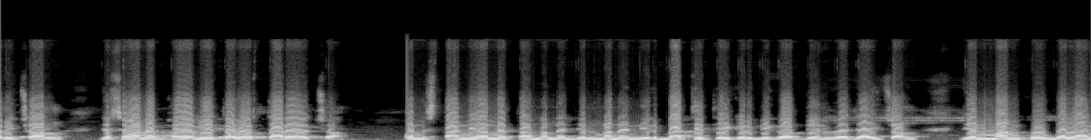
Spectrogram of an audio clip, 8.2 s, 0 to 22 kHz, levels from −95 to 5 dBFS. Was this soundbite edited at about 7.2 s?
no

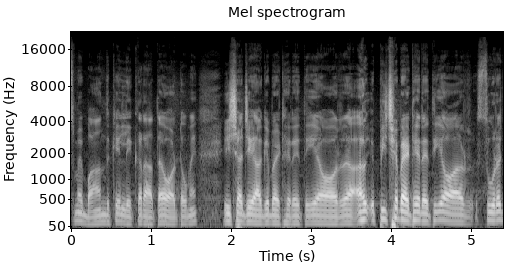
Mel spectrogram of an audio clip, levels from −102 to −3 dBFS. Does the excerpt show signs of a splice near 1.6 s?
no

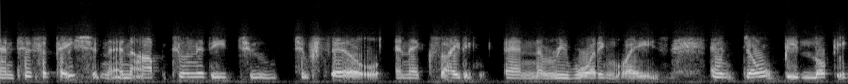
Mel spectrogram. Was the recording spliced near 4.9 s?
yes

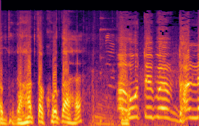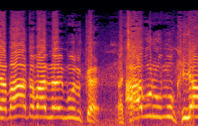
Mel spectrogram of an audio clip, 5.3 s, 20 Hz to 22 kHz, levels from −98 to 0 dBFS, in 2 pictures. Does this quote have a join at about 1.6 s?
yes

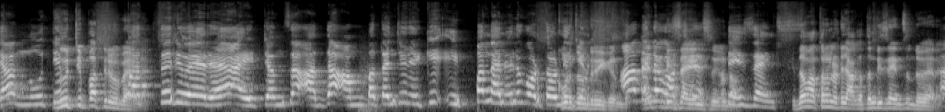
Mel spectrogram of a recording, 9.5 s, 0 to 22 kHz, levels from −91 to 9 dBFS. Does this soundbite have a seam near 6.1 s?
no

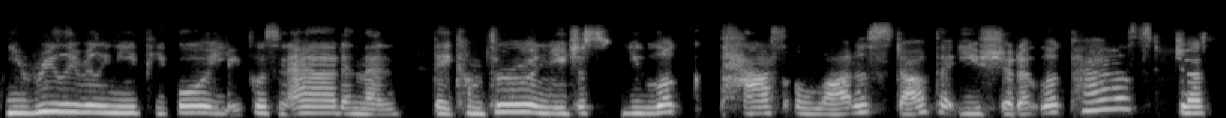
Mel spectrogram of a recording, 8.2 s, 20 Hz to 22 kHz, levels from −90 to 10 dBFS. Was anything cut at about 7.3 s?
no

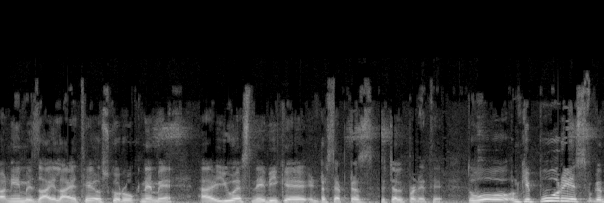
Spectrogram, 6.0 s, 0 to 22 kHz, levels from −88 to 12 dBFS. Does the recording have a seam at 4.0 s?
yes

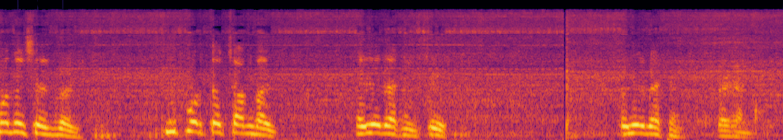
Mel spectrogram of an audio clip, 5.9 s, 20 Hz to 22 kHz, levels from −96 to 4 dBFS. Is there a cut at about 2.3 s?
no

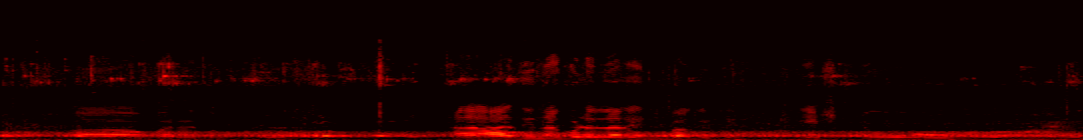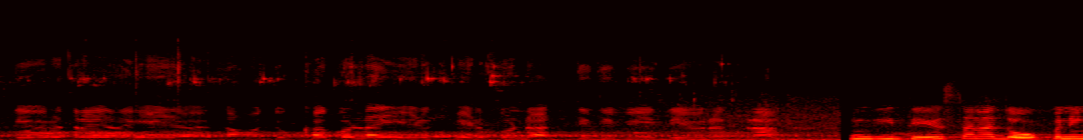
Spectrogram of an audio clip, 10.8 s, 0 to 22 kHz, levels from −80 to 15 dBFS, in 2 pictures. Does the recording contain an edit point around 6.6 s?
no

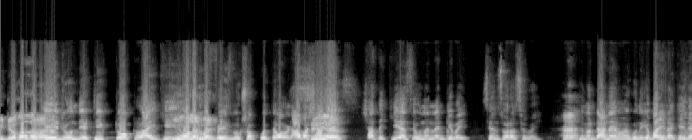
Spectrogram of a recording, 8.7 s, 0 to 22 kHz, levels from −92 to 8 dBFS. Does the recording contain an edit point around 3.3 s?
no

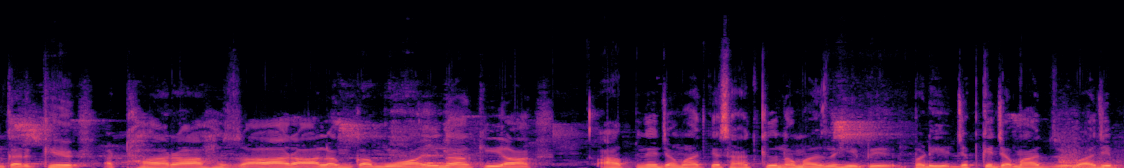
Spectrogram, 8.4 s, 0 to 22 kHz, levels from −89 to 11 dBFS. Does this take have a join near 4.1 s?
yes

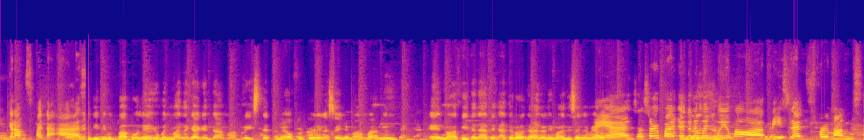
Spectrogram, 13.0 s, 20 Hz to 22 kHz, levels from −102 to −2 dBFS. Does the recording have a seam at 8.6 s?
no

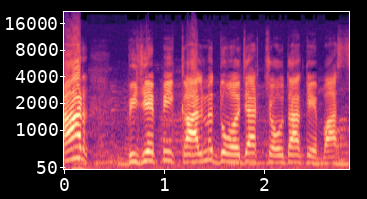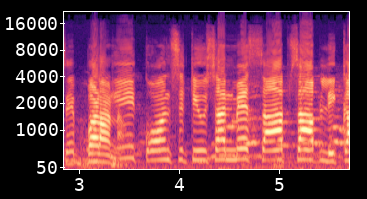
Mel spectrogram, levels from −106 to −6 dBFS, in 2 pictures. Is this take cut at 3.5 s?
yes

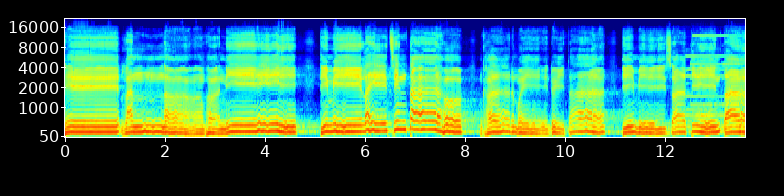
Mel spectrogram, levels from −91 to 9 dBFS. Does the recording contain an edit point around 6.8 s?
no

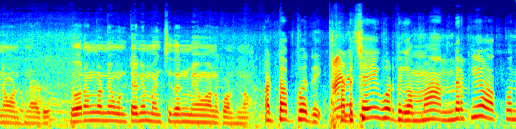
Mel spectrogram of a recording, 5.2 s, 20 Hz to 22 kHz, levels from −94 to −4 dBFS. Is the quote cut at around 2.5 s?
yes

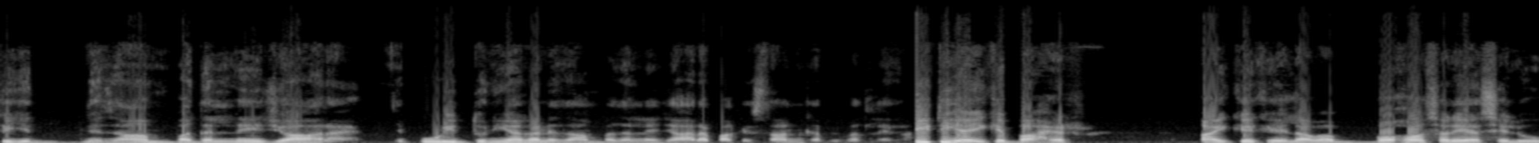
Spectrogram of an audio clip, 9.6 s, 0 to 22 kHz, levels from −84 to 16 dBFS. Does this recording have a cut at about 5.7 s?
yes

